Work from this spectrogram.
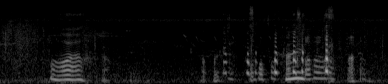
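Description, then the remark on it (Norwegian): A person lets out a loud, wavering summer howl from a thicket in two bursts, a short cry and then a longer, warbling yelp with an almost squawking, hen-like quality. “Kan jeg få høre ditt, kan jeg få høre ditt sommerhyl?”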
